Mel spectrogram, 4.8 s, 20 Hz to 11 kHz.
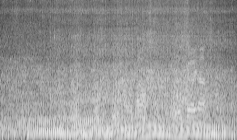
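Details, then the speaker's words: Honda Future Neo / Wave 110 motorcycle after repair with cam timing reset: small single revs up smoothly and settles back, even firing with no knocks or rattles. Normal engine revving. "Rồi sau khi mà sửa xong, anh em nghe tiếng máy lại nha, đang nổ rồ ga cái cây chung."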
